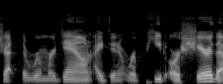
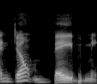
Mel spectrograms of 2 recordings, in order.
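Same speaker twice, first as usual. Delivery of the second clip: put-on angry scolding, slow, raised voice; 2 semitones higher than usual. Retelling a confrontation where he got in the speaker's face: imitating someone raising his voice. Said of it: "starts raising his voice at me".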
